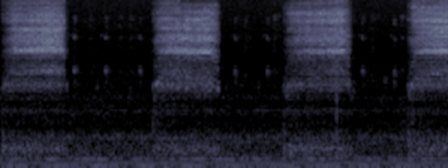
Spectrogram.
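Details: Wild barn owl nestling, nest box, playing with its food; loud breathy hisses roughly half a second long, four in three seconds, separated by short quiet gaps above a low steady hum.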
